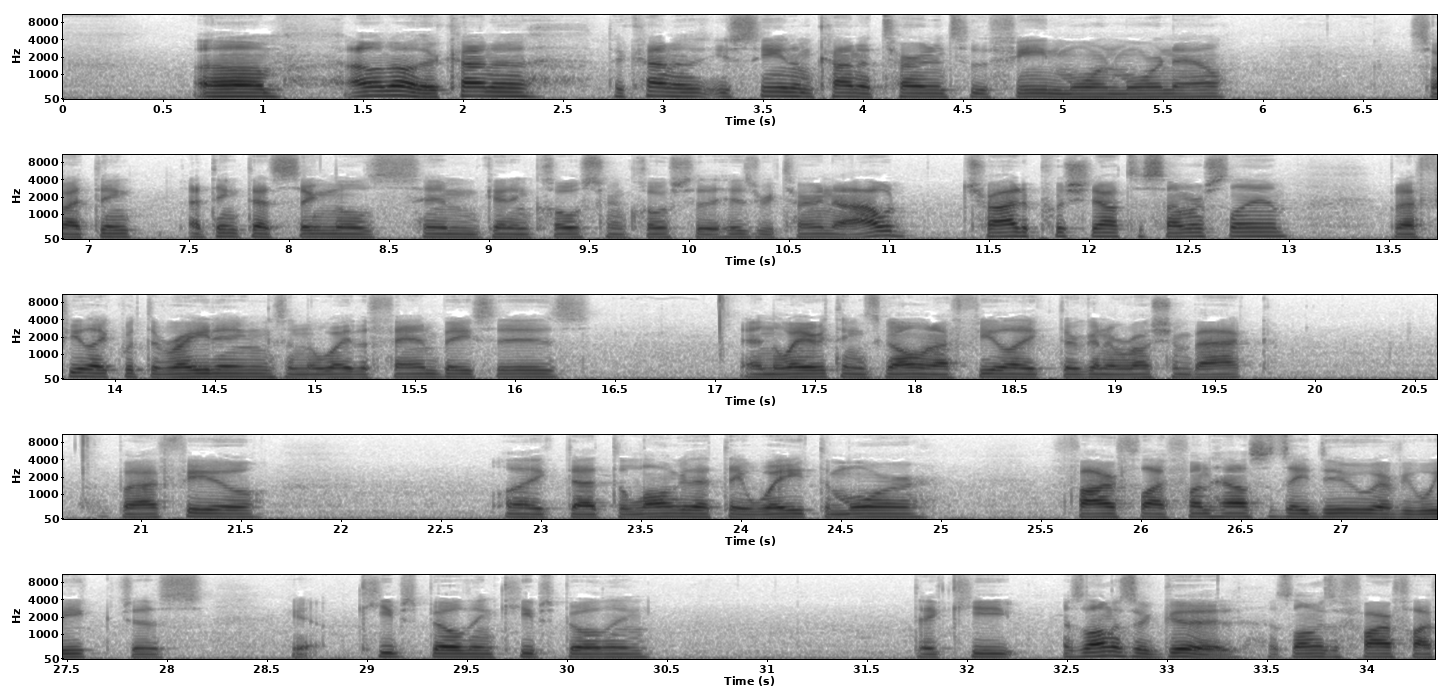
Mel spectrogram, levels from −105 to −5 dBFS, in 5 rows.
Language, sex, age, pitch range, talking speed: English, male, 20-39, 110-130 Hz, 195 wpm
